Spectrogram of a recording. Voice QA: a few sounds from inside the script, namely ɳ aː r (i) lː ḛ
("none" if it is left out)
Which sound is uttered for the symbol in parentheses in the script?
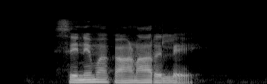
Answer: i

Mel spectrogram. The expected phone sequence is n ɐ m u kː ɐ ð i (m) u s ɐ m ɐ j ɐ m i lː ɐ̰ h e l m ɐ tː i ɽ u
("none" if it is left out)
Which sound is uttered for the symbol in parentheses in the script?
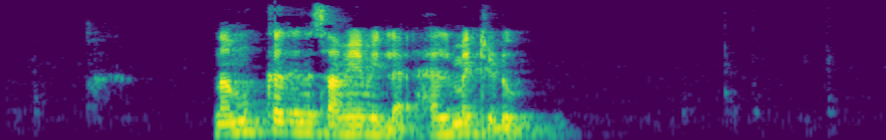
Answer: n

